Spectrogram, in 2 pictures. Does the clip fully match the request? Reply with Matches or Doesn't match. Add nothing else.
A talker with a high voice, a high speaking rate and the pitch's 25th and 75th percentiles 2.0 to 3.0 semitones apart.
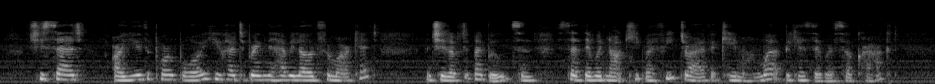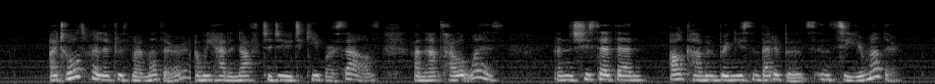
Matches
